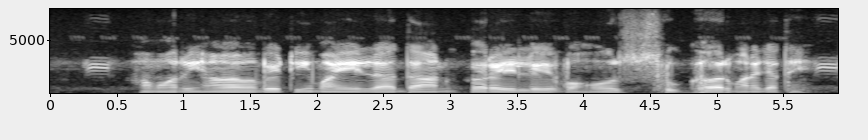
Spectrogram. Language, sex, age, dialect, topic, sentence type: Chhattisgarhi, male, 18-24, Eastern, banking, statement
